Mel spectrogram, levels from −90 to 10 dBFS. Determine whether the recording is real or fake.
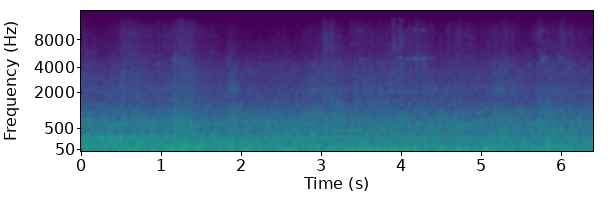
real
